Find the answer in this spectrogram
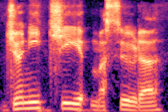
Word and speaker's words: Jun'ichi Masuda: Jun'ichi Masuda.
